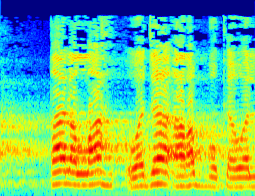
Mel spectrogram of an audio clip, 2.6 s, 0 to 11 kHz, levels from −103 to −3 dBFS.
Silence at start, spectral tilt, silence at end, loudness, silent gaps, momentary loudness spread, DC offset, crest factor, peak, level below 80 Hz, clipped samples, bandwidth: 0 s; -4.5 dB/octave; 0 s; -17 LUFS; none; 8 LU; under 0.1%; 16 dB; -2 dBFS; -58 dBFS; under 0.1%; 8.8 kHz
